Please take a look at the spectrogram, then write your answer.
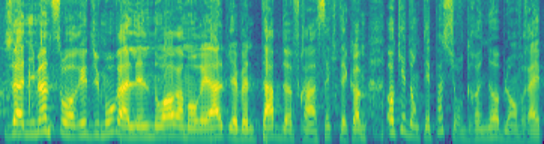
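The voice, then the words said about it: Saguenay Quebec French accent. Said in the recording (French): “mon accent de Saguenayen”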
